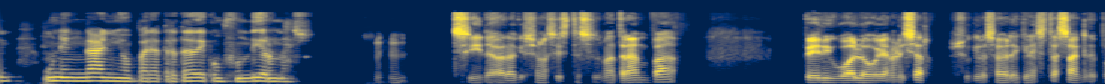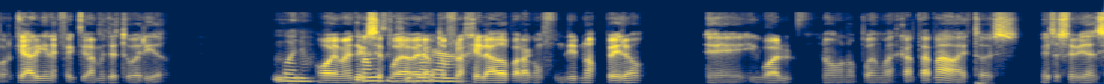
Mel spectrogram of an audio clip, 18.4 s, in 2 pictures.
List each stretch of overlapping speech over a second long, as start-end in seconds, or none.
11.8-13.2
